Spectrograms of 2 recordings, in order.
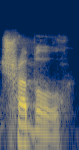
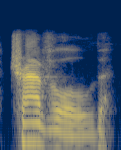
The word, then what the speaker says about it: traveled: So if you pronounce a B, it almost sounds like you're saying trouble. Troubled. Okay, but it's a V sound, so it's a vibration. V, traveled.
